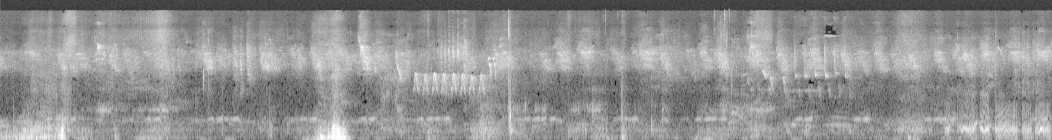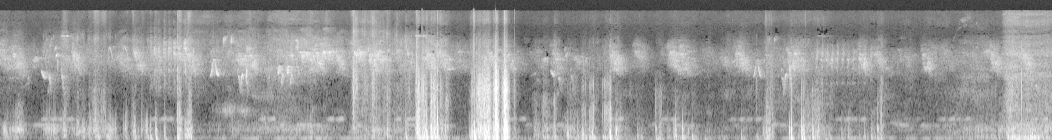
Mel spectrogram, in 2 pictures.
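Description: Birds chirping and calling throughout, with a short call repeated at a steady pace. A few low thumps on the microphone, about five seconds in and again around twenty-two to twenty-three seconds, are the loudest sounds.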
